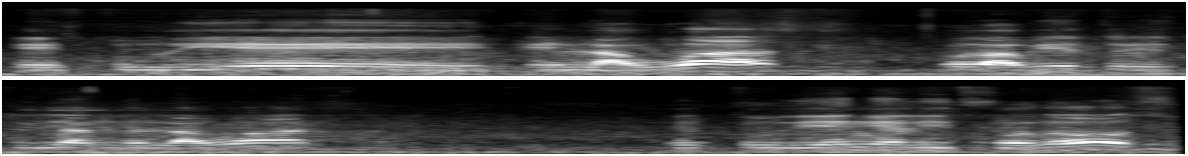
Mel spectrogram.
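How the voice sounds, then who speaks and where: With traffic noise from outdoors in the background, a Dominican man shares his life story as an interview guest. He speaks at a medium pitch and normal speed, in an earnest, reflective way.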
